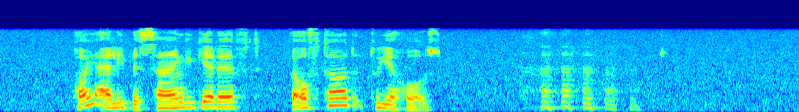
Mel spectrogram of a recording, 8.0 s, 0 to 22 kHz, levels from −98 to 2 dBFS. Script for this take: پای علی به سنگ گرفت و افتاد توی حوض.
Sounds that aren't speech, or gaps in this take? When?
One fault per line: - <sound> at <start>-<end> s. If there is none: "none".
- laugh at 5.2-6.4 s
